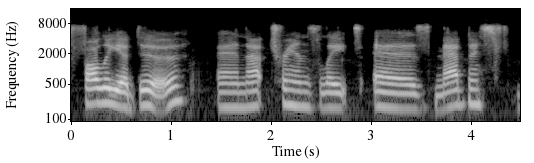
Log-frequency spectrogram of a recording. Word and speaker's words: Folie à deux: And it's not that my pronunciation is going to be perfect at all, but it is Folie Deux.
